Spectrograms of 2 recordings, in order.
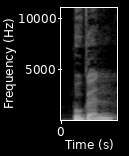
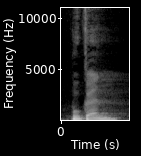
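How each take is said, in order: Both takes have the same delivery.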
